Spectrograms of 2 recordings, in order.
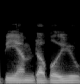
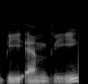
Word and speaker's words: BMW: I just learned that we've all been saying BMW wrong and it's actually BMV because W and German is pronounced V yeah blew my mind we say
